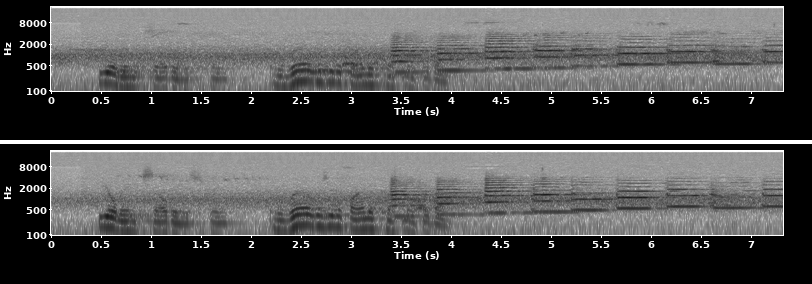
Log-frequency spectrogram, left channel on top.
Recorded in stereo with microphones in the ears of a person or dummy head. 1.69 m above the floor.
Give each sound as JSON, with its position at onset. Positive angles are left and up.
{"t": 0.5, "sound": "a man speaking", "side_deg": -85, "distance_m": 1.1}
{"t": 3.4, "sound": "a trumpet", "side_deg": -90, "distance_m": 4.0}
